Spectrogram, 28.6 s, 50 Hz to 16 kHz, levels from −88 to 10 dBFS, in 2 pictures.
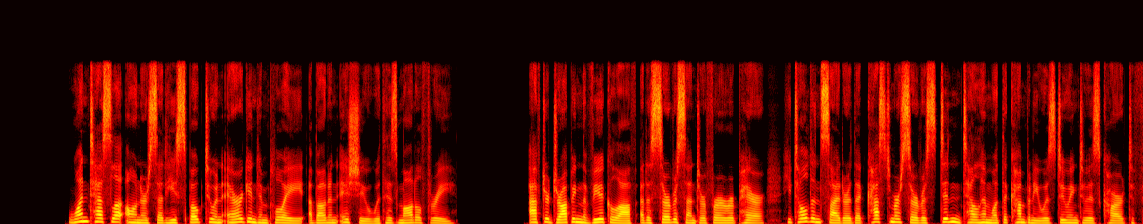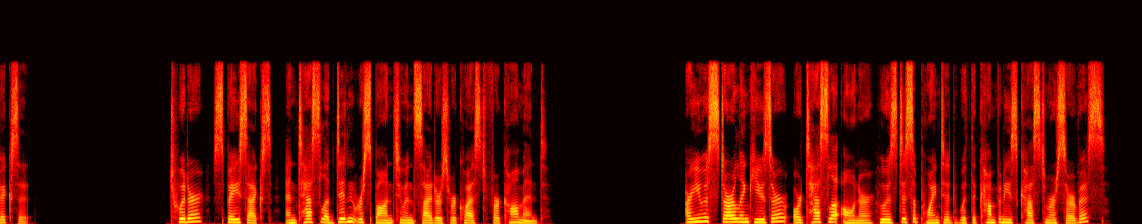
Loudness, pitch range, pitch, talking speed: -22 LUFS, 170-210 Hz, 185 Hz, 160 wpm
